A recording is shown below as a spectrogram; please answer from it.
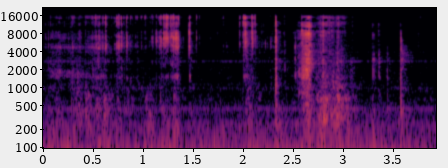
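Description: A blade with a teal handle scrapes cubes and curls off a solid brown soap bar held in the hand. The result is quiet, bright, crackly scraping broken by short, sharp clicks, with almost no low end.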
